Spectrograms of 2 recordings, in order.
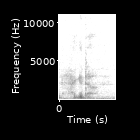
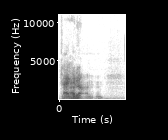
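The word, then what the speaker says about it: Hagadone: Did I say it right? Hagedon. – Nailed it. – Hagedon.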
